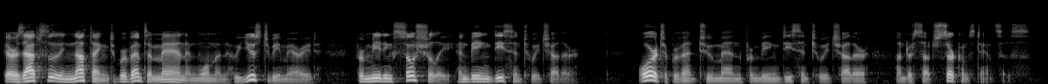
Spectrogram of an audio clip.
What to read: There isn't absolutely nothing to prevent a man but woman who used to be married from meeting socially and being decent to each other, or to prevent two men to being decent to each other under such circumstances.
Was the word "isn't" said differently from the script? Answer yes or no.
yes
